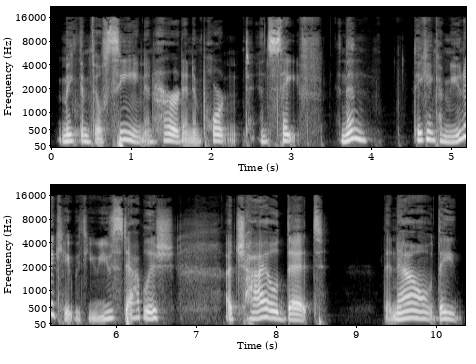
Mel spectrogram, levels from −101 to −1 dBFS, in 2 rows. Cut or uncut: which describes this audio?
cut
